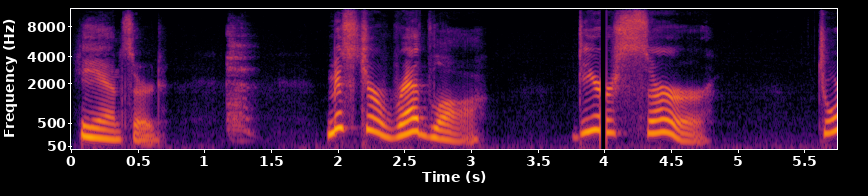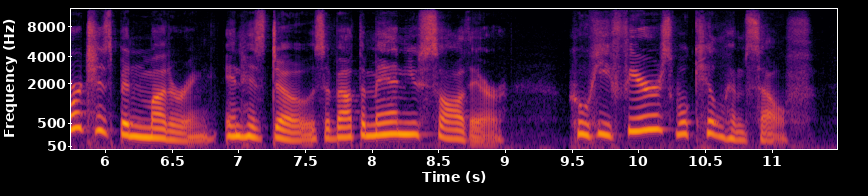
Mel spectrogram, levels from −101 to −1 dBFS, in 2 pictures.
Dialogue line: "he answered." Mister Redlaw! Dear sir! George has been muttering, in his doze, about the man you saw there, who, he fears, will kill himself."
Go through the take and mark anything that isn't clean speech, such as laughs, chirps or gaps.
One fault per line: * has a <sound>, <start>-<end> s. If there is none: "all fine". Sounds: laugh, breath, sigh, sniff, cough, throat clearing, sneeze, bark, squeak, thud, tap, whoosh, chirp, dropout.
* has a throat clearing, 1.1-1.4 s
* has a dropout, 4.0-4.0 s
